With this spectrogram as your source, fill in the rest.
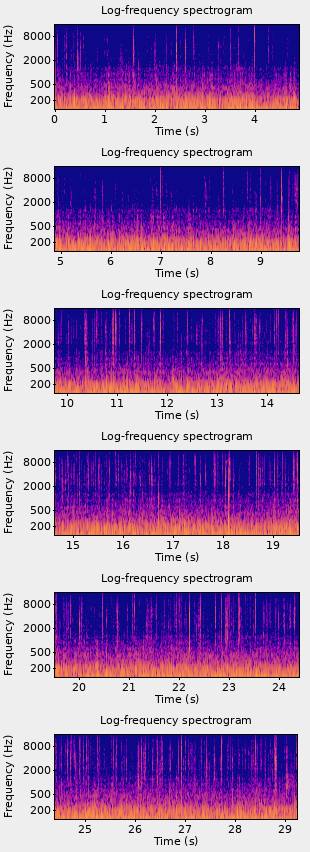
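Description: Flames roar low and steady.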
